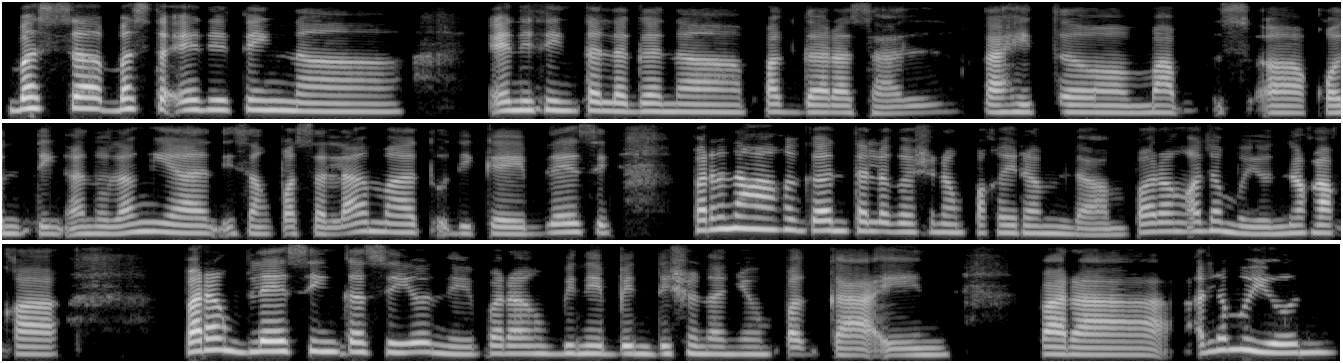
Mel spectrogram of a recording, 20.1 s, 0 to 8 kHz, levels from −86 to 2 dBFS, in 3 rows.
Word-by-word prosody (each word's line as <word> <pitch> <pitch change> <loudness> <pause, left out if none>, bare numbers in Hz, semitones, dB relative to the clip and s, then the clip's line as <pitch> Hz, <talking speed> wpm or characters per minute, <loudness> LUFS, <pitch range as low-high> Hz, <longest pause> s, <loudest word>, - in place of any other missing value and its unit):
basta 275 +1 +6
basta 265 +4 +2
anything 245 0 +1
na, 200 -2 0 0.5
anything 235 +1 +2
talaga 210 -3 +1
na, 195 -1 0
pagdarasal 180 -4 -1 0.4
kahit, 190 0 0
ah, 185 -1 0
maps 185 +7 -5
ah, 175 -1 0
konting 175 -2 -4
ano 175 +2 -3
lang 195 +5 0
yan, 200 -4 0
isang 175 0 -6
pasalamat 195 +5 -1
o - - -9
'di 175 0 -8
kaya 170 -2 -2
blessing, 210 +2 -3 0.4
parang 285 +4 +4
nakakagaan 270 -4 +3
talaga 230 -3 -1
siya 215 -1 -5
ng 205 - -7
pakiramdam. 185 -7 -5
Parang, 230 +2 -1
alam 245 0 -1
mo 185 - -5
'yon, 170 +1 -5
nakaka 190 -1 +1 0.6
parang 275 +2 +8
blessing 260 0 +4
kasi 240 -2 0
'yon 235 -3 -1
eh. 185 - -4
Parang 200 0 -1
binebendisyonan 195 -1 -2
'yong 185 0 -6
pagkain, 165 -1 -2 0.4
para, 175 -3 +3 0.2
alam 265 +7 -1
mo 300 - +3
'yon, 230 -1 +1
200 Hz, 135 wpm, -21 LUFS, 180-230 Hz, 0.6 s, parang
